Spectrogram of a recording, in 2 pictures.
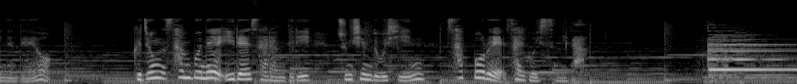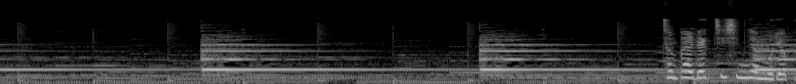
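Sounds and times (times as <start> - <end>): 
speech: 0.5 - 0.8, 1.4 - 6.0, 14.8 - 15.9
clock tower bell tolling: 7.1 - 15.9.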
